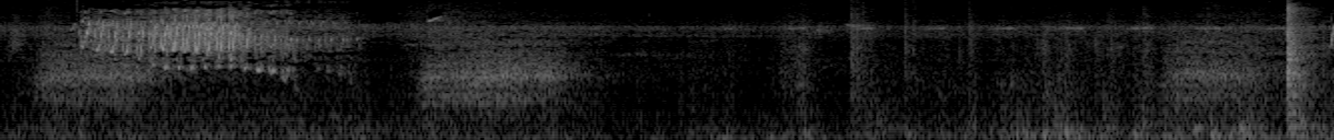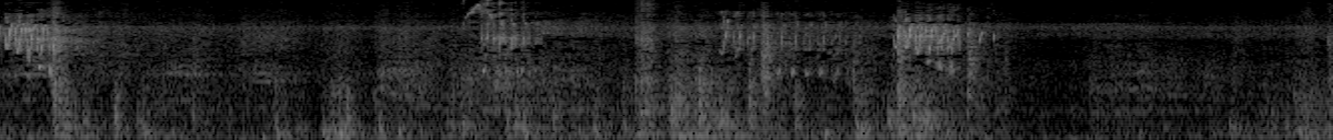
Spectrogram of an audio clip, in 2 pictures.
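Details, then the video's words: Squirrel monkeys giving high, thin chirping calls in short bursts, a loud squeal near the start and several sharp chirps later, separated by quieter gaps with faint background rustling. "Squirrel Monkeys / Totenkopfäffchen"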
